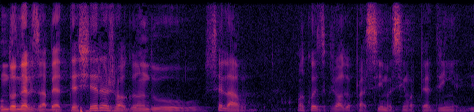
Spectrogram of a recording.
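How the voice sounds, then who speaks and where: A man's voice with vocal fry. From Northeast Brazil (Paraíba interior). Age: 80s+. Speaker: film crew member, panelist. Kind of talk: seminar talk, reminiscence. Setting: festival seminar panel. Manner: halting, many false starts.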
